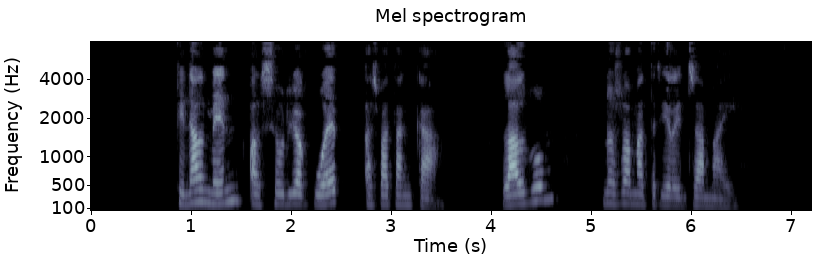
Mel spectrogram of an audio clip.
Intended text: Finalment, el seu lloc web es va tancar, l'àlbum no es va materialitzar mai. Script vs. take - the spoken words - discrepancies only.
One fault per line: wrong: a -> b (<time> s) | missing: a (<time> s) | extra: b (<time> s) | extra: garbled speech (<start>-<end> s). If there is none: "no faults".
no faults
